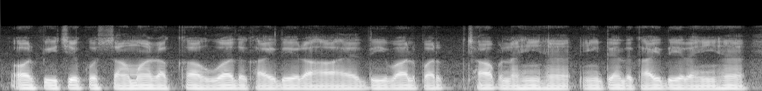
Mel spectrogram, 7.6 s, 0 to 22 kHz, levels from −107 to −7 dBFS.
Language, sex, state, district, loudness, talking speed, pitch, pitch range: Hindi, male, Uttar Pradesh, Lalitpur, -15 LUFS, 155 wpm, 85 Hz, 85-90 Hz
